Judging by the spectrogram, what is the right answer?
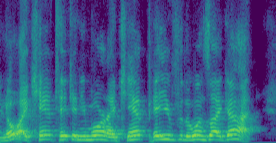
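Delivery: mock exasperated shopkeeper yelling. Retelling how a retailer yells at the importer after overbuilding: imitating a retailer yelling. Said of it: "He's yelling at the importer and saying".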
